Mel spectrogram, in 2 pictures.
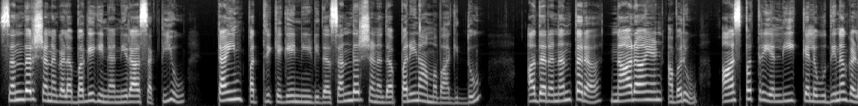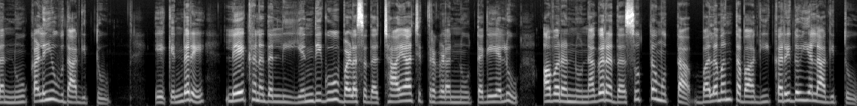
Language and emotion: Kannada, neutral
